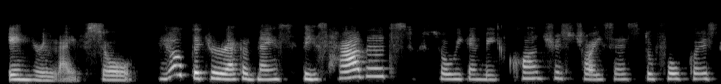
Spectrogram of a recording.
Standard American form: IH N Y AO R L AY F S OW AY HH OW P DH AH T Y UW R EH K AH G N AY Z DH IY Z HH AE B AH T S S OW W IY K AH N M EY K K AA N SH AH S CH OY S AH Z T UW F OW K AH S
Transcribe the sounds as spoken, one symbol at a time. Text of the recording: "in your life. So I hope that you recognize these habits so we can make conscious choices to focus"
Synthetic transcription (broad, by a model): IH N Y AO R L AY F S OW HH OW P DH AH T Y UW R EH K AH G N AY S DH IY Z HH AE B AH T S S OW W IY K AH N M EY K K AA N SH AH S CH OY S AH S T UW F OW K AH S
